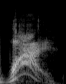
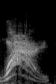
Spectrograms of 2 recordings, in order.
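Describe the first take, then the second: First: A sharp, high, loud "Why?"; high whiny why. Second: A high, loud, stretched "Why?"; high pitched why. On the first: Coach whining "Why?" at the press conference, high and loud. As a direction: mimic the upset coach's pitched-up "Why?". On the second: Retelling the coach asking "Why?", high and loud. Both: Retold or imitated. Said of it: "the way he said".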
